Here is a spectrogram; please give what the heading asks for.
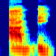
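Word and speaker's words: אָבִי: Terus kemudian ada alef dikasih kamats dia a, sedangkan bet dikasih hirik yod atau hirik male dia jadi bi ya. Jadi dia bacanya abi ya, api ya, atau abi atau api yang artinya adalah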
